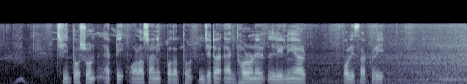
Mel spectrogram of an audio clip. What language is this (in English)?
Bangla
